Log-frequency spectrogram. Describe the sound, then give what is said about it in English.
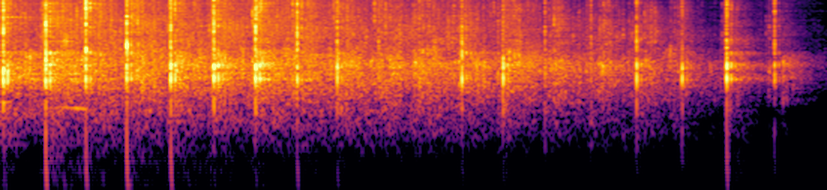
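Applause for a speaker at a JavaScript lightning-talk event: sharp, evenly spaced claps ring out over a fainter wash of clapping and keep going at a steady rhythm throughout. “All right, let's hear it for Eva. Woo!”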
